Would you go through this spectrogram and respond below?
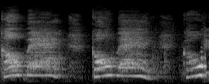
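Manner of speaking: play-acted very high, stretched-out yelling cry. Retelling missing the hospital entrance during labor: retelling her own yell. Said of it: "I'm yelling".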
